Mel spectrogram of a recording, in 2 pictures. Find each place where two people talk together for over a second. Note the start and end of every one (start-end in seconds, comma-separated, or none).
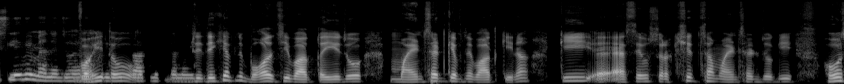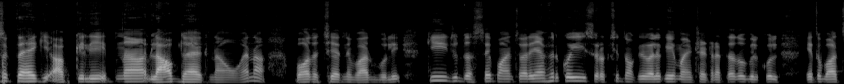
0.8-2.1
